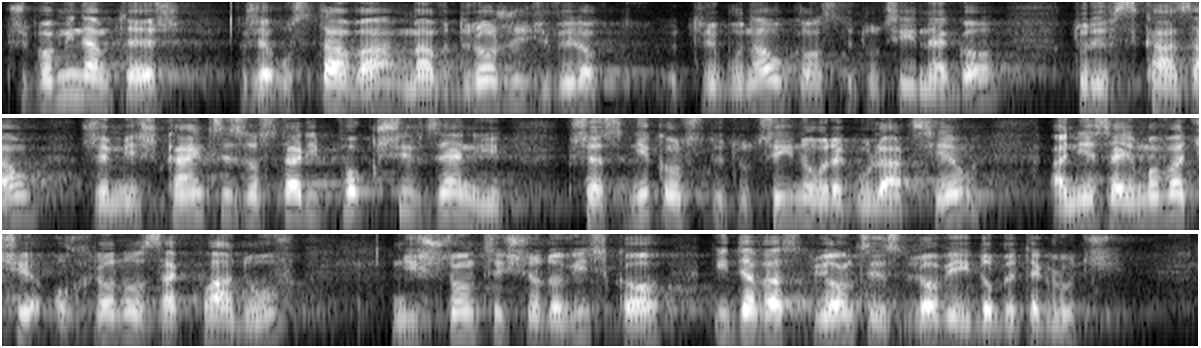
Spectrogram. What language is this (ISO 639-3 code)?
pol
